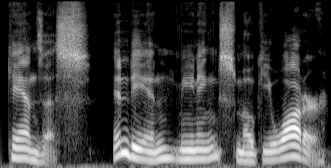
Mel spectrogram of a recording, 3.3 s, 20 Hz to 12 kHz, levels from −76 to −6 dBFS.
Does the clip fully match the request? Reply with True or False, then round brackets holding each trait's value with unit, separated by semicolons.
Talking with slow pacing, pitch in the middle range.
True (70 wpm; 145 Hz)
